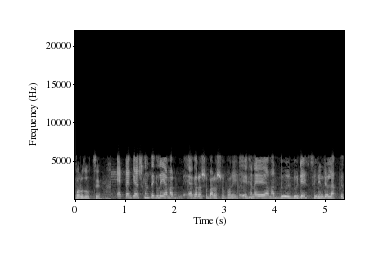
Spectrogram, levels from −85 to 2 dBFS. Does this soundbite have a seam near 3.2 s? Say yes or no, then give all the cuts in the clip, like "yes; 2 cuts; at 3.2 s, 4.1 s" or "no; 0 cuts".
yes; 1 cut; at 3.2 s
